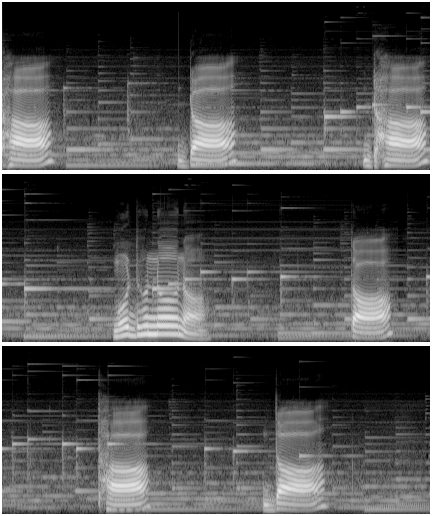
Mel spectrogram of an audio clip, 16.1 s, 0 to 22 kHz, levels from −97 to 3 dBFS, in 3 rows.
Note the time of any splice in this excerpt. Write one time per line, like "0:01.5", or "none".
0:05.3
0:06.7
